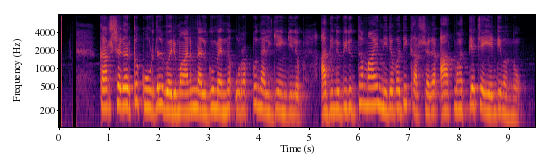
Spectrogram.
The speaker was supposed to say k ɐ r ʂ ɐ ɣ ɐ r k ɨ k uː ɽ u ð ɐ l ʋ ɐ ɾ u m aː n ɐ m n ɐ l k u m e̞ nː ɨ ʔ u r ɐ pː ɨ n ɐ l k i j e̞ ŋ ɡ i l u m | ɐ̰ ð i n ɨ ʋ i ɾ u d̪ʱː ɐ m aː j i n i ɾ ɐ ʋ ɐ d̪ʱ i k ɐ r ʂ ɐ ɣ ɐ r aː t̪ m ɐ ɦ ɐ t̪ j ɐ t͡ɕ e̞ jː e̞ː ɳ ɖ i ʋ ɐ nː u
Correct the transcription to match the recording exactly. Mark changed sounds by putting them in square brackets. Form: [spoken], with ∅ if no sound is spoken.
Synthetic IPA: k ɐ r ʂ ɐ ɣ ɐ r k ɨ k uː ɽ u ð ɐ l ʋ ɐ ɾ u m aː n ɐ m n ɐ l k u m e̞ nː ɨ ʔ u r ɐ pː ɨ n ɐ l k i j e̞ ŋ ɡ i l u m | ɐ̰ ð i n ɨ ʋ i ɾ u d̪ʱː ɐ m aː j i n i ɾ ɐ ʋ ɐ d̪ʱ i k ɐ r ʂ ɐ ɣ ɐ r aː t̪ m ɐ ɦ ɐ t̪ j ɐ t͡ɕ e̞ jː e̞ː ɳ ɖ i ʋ ɐ nː u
